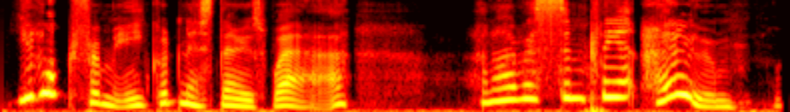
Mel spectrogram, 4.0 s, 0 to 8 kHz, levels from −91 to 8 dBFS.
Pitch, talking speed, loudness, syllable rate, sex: 260 Hz, 195 wpm, -16 LUFS, 6.5 syllables/s, female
